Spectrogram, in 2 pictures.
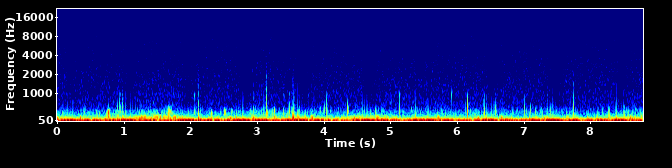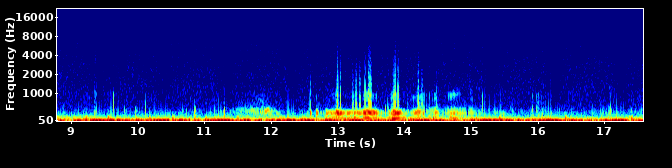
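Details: Stethoscope on own abdomen while lying down, after drinking cola and swallowing Mentos: low steady thumping, likely heartbeat, then a burst of gurgling rumbles; active bowel sounds.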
